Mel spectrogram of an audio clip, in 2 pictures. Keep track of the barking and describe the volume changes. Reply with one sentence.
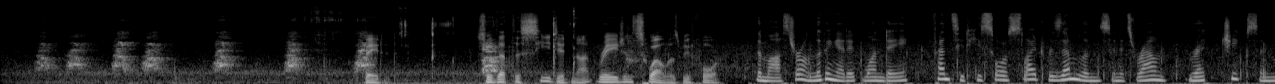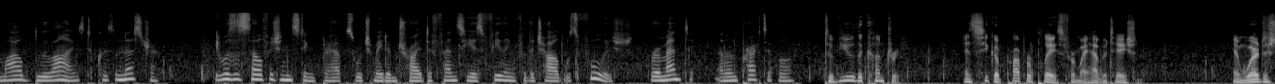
The volume of the barking goes up, then down.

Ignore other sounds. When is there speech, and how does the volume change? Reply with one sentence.
The speech can be heard from 3.6 to 25.4 s, at a steady volume.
